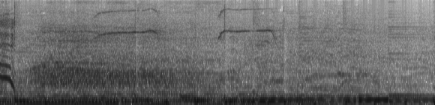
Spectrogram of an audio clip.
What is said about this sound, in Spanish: Se você crê, dá um grito.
